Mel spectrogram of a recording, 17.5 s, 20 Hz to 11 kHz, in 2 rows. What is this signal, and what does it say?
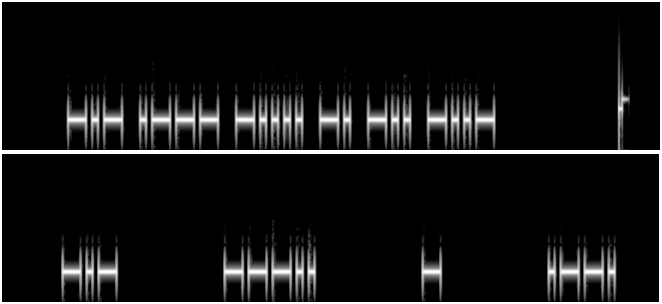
Morse code, heard as a keyed tone, about 15 wpm, spaced as for 9 wpm, 700 Hz. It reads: KJ6NDX K8TP
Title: USA Call Signs - 6x Character Spacing - 15wpm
